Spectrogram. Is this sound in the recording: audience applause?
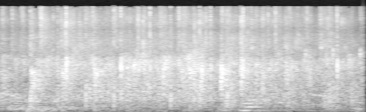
yes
